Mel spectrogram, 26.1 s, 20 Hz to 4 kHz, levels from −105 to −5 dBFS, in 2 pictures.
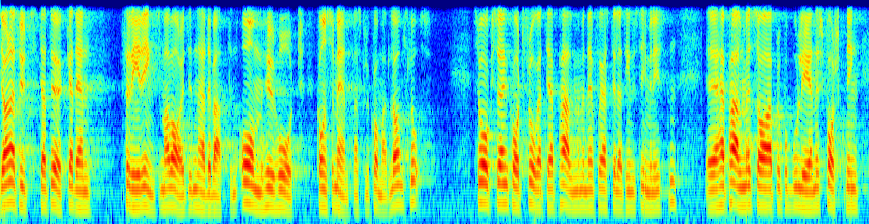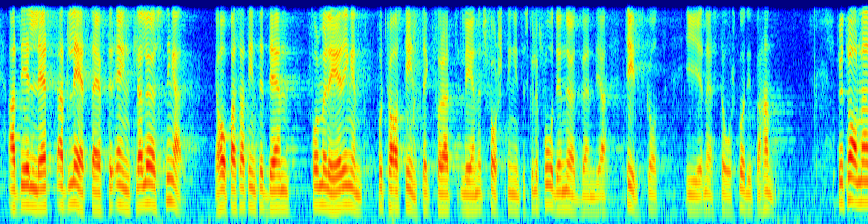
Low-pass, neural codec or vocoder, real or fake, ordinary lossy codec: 3.6 kHz; none; real; none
